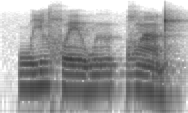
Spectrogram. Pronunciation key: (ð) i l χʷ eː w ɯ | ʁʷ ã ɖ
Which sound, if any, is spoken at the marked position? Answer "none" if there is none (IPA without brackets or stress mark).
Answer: w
